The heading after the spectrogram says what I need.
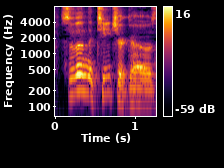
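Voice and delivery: ordinary talk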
